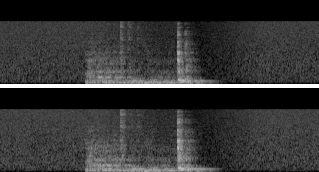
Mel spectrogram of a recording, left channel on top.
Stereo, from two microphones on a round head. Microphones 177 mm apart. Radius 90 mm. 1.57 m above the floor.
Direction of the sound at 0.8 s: 10° right (ahead or behind).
